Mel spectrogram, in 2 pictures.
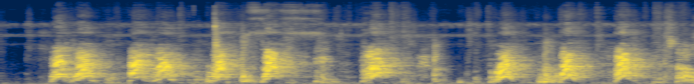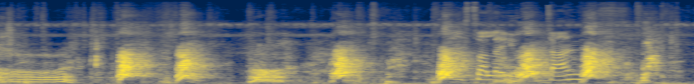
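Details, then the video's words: German Shepherd on night guard duty at home in the dark, barking and protecting its area; loud repeated barks roughly every half second to second, with a short whining stretch midway and faint background hum. "German Shepherd Barking & Protecting at Night"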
